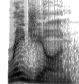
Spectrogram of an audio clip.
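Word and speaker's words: Rhegium: city right here who wants to try and pronounce it Rion okay that's the official pronunciation I wanted to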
